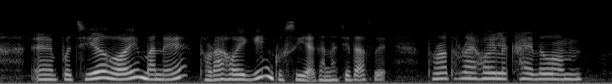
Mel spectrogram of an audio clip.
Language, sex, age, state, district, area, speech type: Santali, female, 18-30, West Bengal, Uttar Dinajpur, rural, spontaneous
